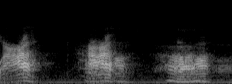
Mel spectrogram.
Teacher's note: Slightly above the throat, the lowest part, which is the middle area, we have 2 letters, ayn and ha.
